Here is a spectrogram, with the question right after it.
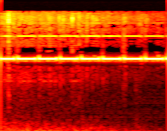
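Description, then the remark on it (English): A smoke alarm beeps loudly in the middle of the night as a household fire spreads, a piercing high-pitched tone pulsing in quick, steady succession, with a low rumbling noise underneath and no voices. “Make sure you fit a smoke alarm and test it weekly.”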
